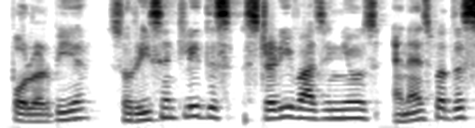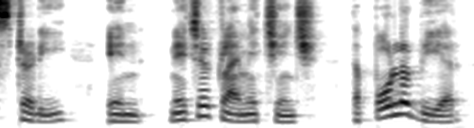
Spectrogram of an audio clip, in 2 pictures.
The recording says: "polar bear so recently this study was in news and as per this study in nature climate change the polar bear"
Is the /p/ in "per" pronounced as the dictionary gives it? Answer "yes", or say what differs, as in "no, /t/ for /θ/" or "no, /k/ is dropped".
no, /f/ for /p/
